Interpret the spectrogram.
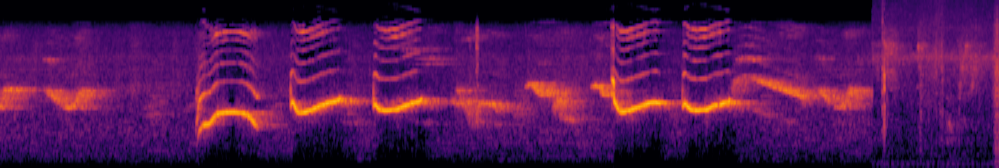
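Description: A bird calling with loud, clear whistled notes, each dipping and then rising, about five of them roughly a second apart, with softer sliding notes between. Near the end the calls stop, and a faint low hum and a few clicks are left.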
